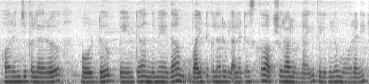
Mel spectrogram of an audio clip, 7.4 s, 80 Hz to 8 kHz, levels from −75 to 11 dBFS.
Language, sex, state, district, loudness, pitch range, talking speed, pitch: Telugu, female, Andhra Pradesh, Annamaya, -17 LUFS, 165-180 Hz, 120 wpm, 170 Hz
